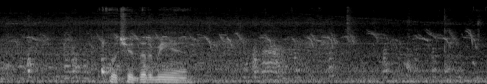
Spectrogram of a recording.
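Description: Chickens and young chicks cluck close by, with one loud burst of rapid clucking near the start and softer clucks and peeps scattered after it, while someone speaks briefly over them.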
